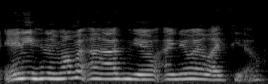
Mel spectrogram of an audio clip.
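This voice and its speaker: A woman's voice: fairly high pitch, steady tone, fairly quick, distant mic, lightly acted, rough recording. A woman reading the part of an eager, lovestruck farm boy in a stage play. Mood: eager, smitten.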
